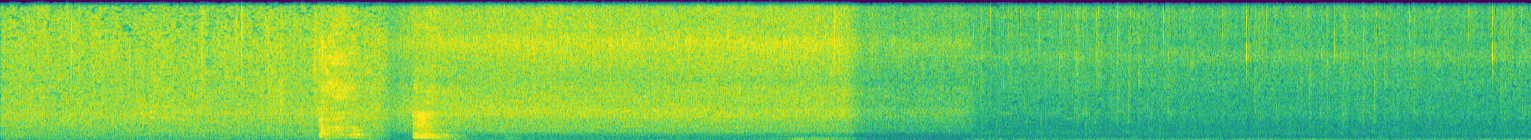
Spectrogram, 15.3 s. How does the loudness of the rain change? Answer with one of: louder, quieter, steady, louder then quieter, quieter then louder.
quieter.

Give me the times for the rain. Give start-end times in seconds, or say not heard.
0.0-15.2.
